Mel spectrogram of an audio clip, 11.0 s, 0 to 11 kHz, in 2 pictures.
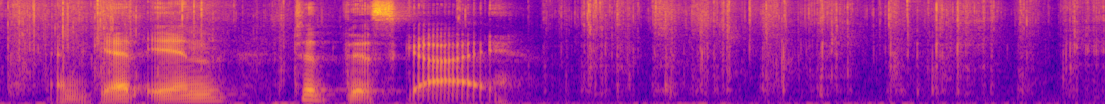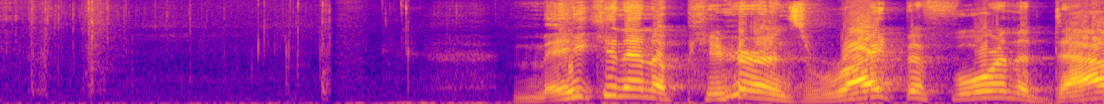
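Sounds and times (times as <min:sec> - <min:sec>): plastic mailer crinkling: 0:00.0 - 0:07.2
scissors cutting plastic: 0:02.7 - 0:07.2.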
